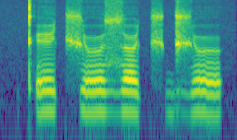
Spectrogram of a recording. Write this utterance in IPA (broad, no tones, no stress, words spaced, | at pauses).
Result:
kʼet͡ʃɵzœt͡ʃd͡ʒɵ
